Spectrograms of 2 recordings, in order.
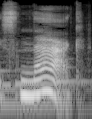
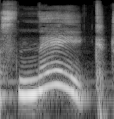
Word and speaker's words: snack: Exactly, snag. 那中间的这个发音其实是梅花音 a snag 就是我们的零食。如果你发成了 snake，中间用的这个 a 的音呢，它就会变成蛇的意思。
